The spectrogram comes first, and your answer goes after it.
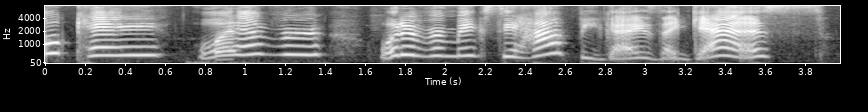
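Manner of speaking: high, dismissive sing-song; mock dismissive. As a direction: brush it off in a high voice. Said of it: "And I'm just like".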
